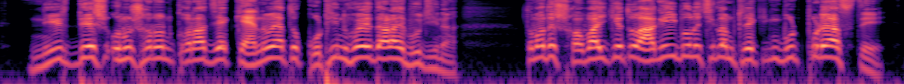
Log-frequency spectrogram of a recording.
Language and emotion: Bengali, angry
